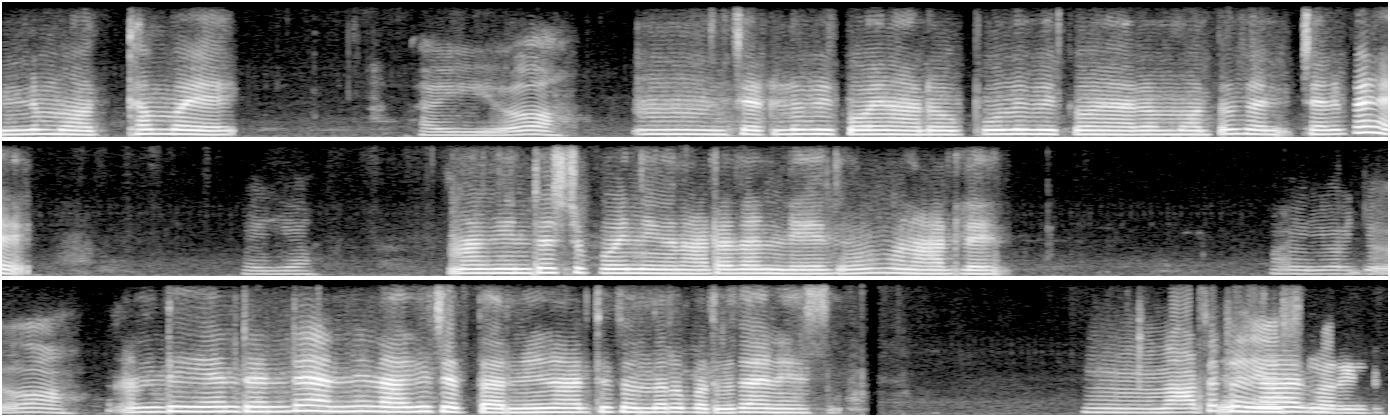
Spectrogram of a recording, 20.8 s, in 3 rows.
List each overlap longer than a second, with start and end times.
none

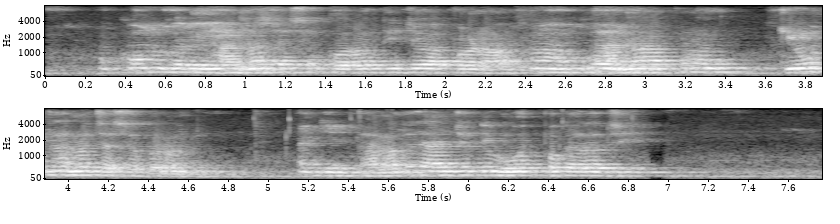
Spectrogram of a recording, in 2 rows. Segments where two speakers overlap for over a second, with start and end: none

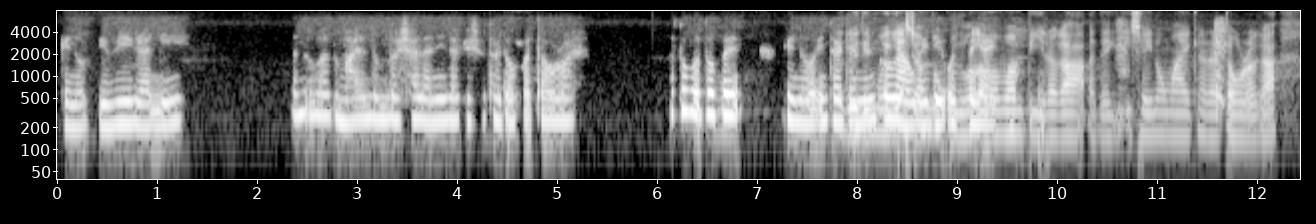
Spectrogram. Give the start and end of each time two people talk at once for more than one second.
7.8-9.5

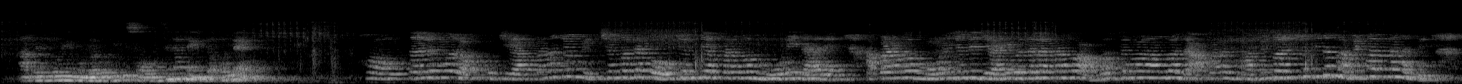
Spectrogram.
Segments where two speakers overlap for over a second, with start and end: none

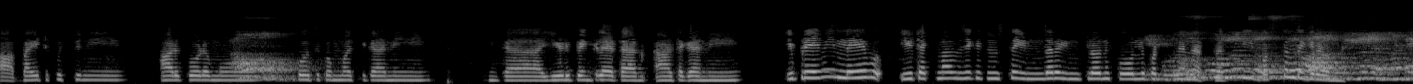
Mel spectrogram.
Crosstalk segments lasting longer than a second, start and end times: 11.5-13.5

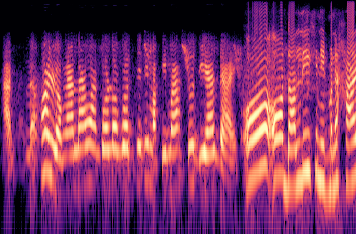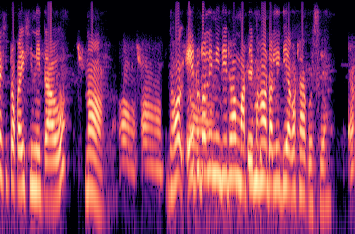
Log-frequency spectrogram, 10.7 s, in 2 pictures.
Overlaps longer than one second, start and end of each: none

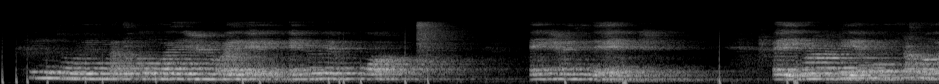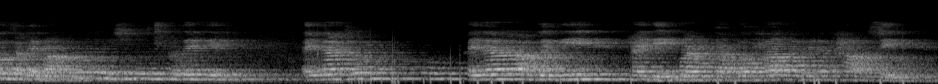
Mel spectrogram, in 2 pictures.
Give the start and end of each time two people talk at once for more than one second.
1.1-2.4

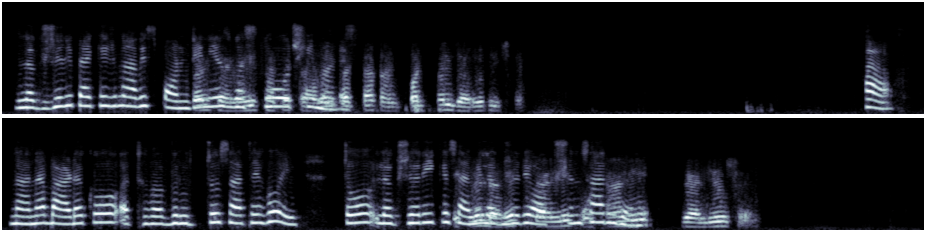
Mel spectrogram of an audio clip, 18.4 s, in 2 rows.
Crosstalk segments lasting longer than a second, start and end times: 1.9-3.5, 13.8-15.6

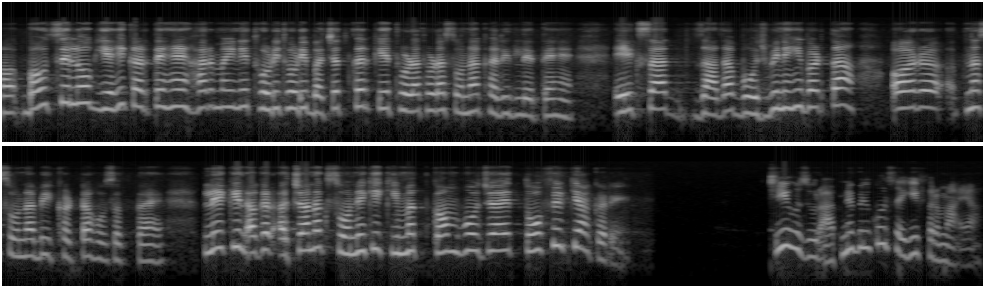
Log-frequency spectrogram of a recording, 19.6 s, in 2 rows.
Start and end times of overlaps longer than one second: none

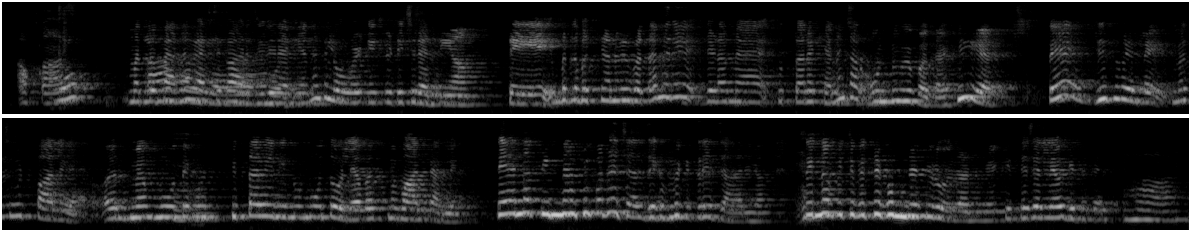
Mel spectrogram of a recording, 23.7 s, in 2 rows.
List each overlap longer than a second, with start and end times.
1.4-3.2

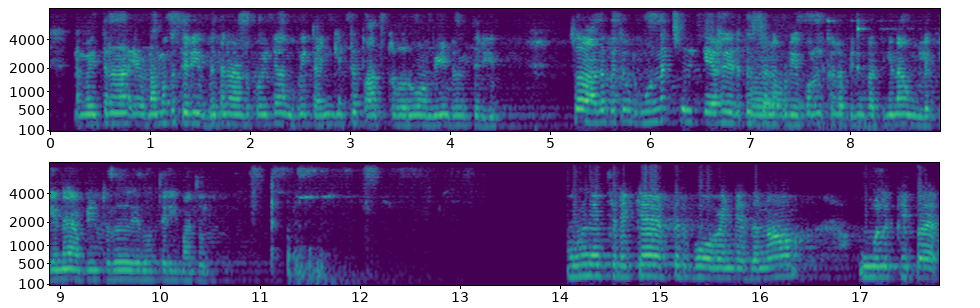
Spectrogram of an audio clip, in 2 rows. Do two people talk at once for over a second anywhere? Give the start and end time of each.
none

